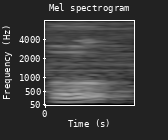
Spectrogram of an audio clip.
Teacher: it is between close and half closed slightly stressed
